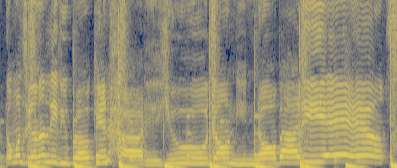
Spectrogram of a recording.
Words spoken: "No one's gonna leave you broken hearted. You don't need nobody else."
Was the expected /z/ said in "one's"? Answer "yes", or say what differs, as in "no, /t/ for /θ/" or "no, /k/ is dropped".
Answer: yes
